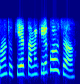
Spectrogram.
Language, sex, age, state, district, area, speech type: Odia, female, 60+, Odisha, Jharsuguda, rural, conversation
